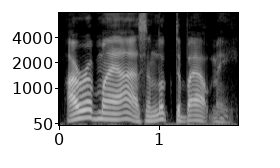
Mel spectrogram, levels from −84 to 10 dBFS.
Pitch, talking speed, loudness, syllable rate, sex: 140 Hz, 265 wpm, -18 LUFS, 6.7 syllables/s, male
